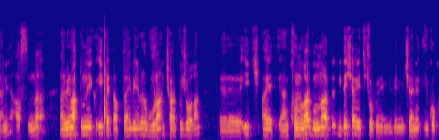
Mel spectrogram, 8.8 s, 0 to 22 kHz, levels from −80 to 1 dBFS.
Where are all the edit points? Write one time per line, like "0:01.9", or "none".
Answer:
none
